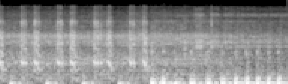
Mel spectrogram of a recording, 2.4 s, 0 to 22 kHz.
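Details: 1987 Suzuki Quadrunner LT230E single-cylinder ATV, started outdoors with jumpers, frozen choke cable so choked by hand over the carburetor: a few choked, uneven chugs, then it catches and settles into a quick, even thump; healthy cold start.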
